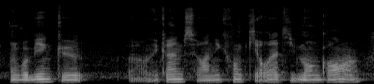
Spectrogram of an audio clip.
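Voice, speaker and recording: Soft-spoken and at a moderate pace, a man talks in a medium pitch. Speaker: tech youtuber. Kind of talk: unboxing and product demo. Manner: hesitant, many fillers.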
